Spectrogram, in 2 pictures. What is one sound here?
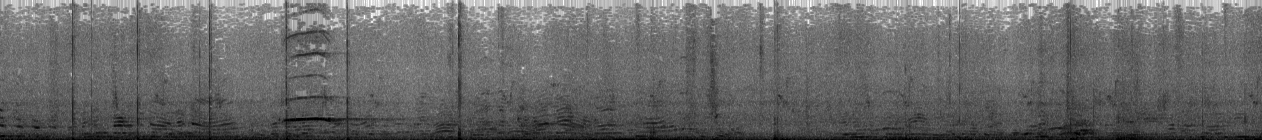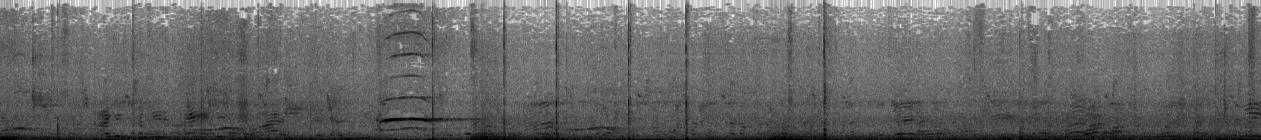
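Women players call out to each other outdoors.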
